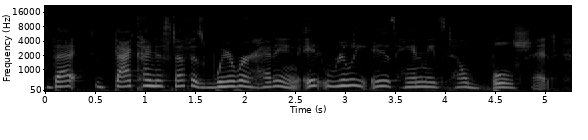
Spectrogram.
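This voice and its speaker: Her tone is animated, with ordinary pitch variation. The woman talks at a fairly slow pace in a fairly high voice. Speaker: podcast co-host. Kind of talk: casual chat.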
